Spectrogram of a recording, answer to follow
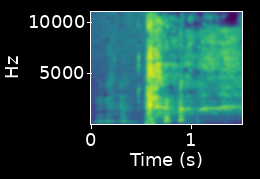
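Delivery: breath-heavy wheezing laughter; helpless laugh. Real, not acted. Comedian cracking up at an album name, wheezing laughter. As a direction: crack up until little voice is left.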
